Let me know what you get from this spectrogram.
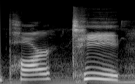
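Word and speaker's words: PARTEE: You guys, this is called the par T shirt. Yeah. P-A-R-T-E-E is how you spell it. Well, yeah. Instead of par T, like P-A-R-T-Y.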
